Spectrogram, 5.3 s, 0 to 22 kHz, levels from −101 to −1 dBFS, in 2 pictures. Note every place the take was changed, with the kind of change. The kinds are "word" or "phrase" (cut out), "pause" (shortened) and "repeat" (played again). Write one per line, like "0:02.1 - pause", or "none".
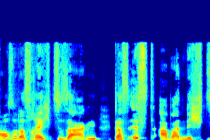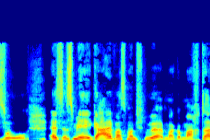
none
